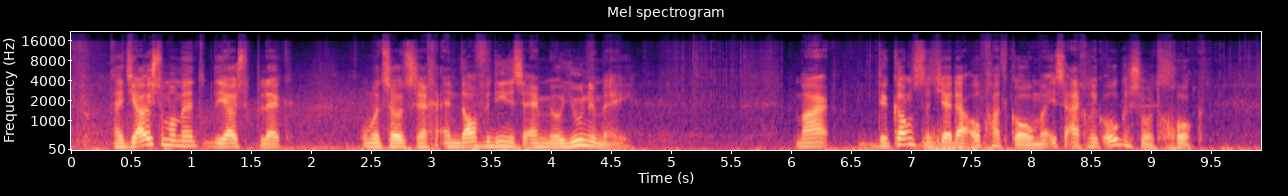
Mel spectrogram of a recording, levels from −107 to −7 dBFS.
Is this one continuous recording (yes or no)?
yes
